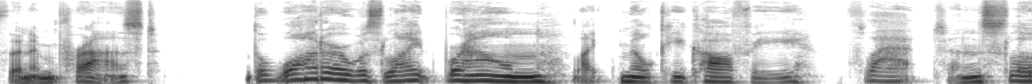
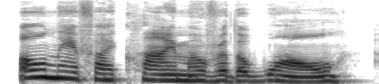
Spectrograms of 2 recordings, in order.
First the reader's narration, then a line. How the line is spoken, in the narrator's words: I snapped, in proper, pure English, because I am a proud American and an even prouder bitch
